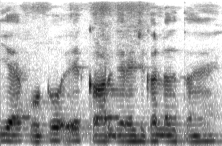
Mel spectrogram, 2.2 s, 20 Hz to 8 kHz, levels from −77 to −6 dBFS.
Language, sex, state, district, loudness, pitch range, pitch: Hindi, male, Uttar Pradesh, Shamli, -17 LUFS, 120-125 Hz, 120 Hz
